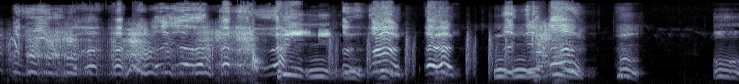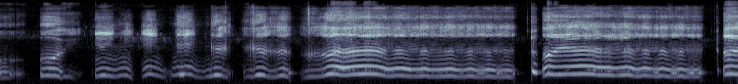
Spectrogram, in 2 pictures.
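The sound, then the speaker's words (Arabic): A baby boy cries and wails in repeated bursts, the pitch wavering and rising, with brief pauses between sobs and a long sustained fussy stretch near the end. “يبدو أنه ولد مشاغب يبكي الصغار عند الجوع”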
